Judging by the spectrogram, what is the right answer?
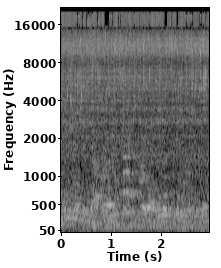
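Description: Tap water runs steadily into a pot of rinsed pork neck bones, a constant, close hiss and gurgle of filling liquid with no pauses, while a person talks faintly underneath.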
